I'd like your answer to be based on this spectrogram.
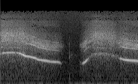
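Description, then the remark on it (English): Someone imitates the whistle a vehicle engine makes when the motor is revved, with two breathy whistled tones: one slides slowly downward, then after a short break another swoops up and glides down, a loud airy hiss over both. “So does it whistle, and when you rev the motor up, it goes...”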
